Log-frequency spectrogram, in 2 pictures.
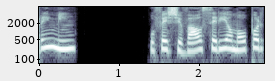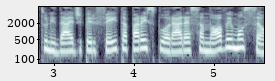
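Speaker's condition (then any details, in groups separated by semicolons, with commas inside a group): No condition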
